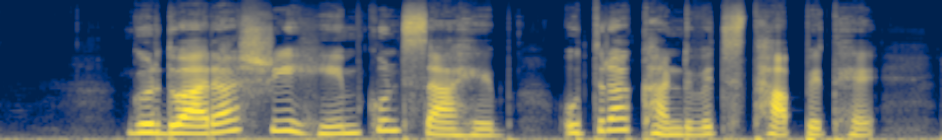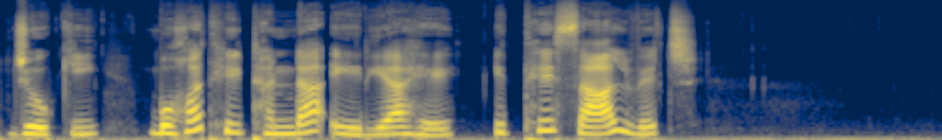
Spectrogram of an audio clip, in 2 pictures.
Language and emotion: Punjabi, neutral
